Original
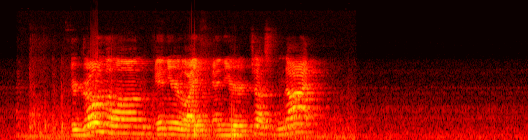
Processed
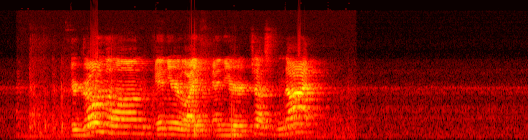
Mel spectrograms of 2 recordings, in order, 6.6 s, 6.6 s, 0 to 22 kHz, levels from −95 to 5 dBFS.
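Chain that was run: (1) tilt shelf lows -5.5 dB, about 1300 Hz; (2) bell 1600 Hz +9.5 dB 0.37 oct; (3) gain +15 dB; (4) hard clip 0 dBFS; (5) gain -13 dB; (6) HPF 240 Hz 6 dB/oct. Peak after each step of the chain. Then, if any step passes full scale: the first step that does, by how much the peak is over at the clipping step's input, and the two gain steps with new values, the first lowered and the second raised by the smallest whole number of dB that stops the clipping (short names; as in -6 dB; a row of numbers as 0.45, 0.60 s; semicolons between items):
-13.5, -12.0, +3.0, 0.0, -13.0, -12.0 dBFS; step 3, 3.0 dB; step 3 +12 dB, step 5 -10 dB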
